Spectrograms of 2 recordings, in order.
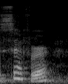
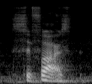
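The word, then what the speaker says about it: Sephar (ספר): And I know in my Sephar, many people pronounce it Sefer, or some people call it a Jewish Bible. No, excuse me, Hebrew Bible, they call it. But it's Sephar.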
